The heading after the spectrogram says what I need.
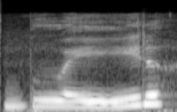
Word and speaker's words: Bladee: I have to admittedly say that I first called him Bladee. But then I educated myself and I was like, oh, it's actually pronounced Blade.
